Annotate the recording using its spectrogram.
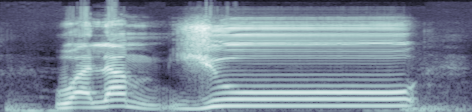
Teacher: اور واو ساکن سے پہلے پیش ہے تو واو مدہ ہوگی۔ لام دال زبر لد، ولم یولد۔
